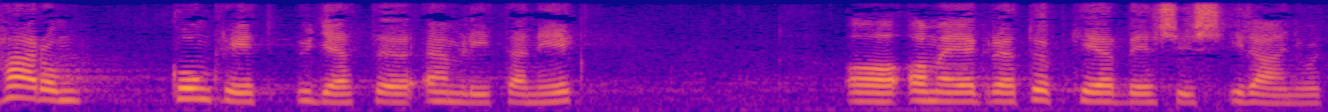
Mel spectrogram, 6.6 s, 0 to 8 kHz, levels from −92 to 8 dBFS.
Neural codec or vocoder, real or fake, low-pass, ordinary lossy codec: none; real; 7.2 kHz; none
